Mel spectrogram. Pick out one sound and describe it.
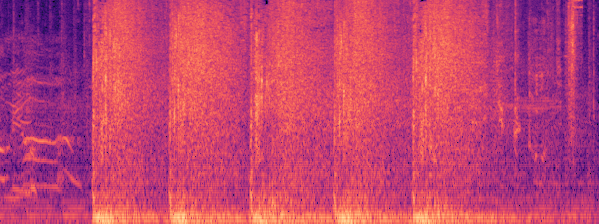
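Gunshots boom loudly in heavy bursts with echoing tails.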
